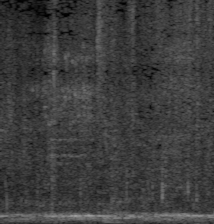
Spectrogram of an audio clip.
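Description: A male Madras or Andhra pigeon coos softly, a low, continuous throaty murmur close by that wavers slightly in pitch and stands alone without talk.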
